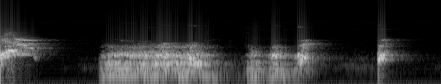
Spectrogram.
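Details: Pembroke Welsh Corgi indoors barking at people seen outside next door: one high yelp, then a drawn-out rough bark lasting about a second, followed by a few shorter gruff barks.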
